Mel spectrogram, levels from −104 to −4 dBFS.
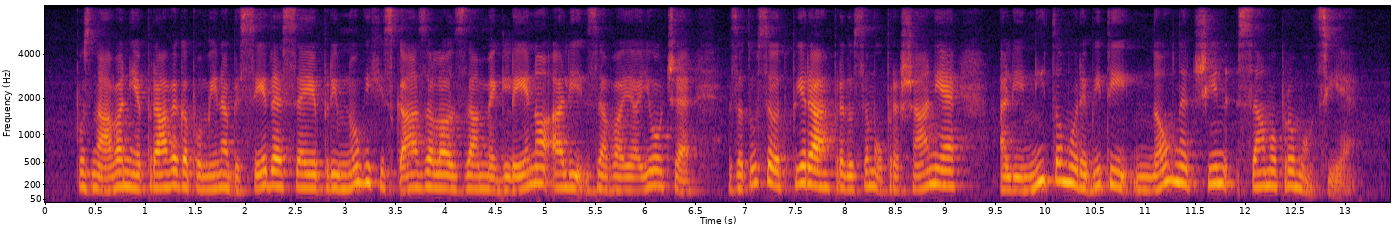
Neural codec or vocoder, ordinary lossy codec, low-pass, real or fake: none; none; none; real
